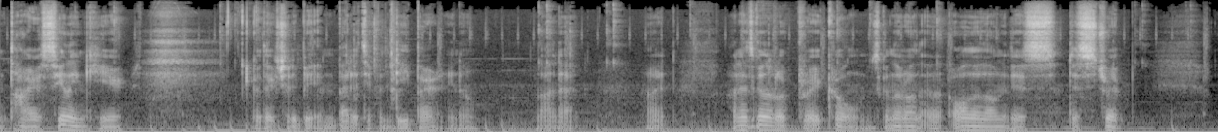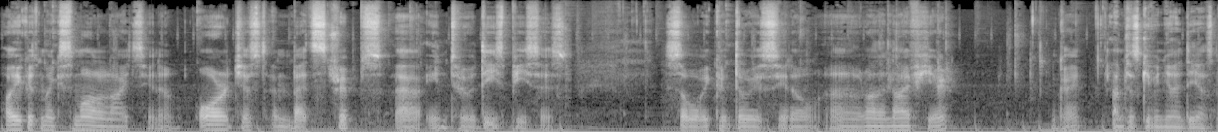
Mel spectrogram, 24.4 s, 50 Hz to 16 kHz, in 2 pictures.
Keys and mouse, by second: 2.2 shift+middle drag, 3.2 g, 5.9 click, 6.7-8.2 middle drag, 8.6-9.2 middle drag, 12.3 x, 13.2 click, 15.3 click, 15.9 shift+middle click, 16.5 /, 17.0-17.4 middle drag, 17.6 Tab, 18.2 shift+middle click, 18.6 middle click, 19.7 shift+click, 21.4 `, 22.2 KP_5, 22.8 shift+click, 22.9 k.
